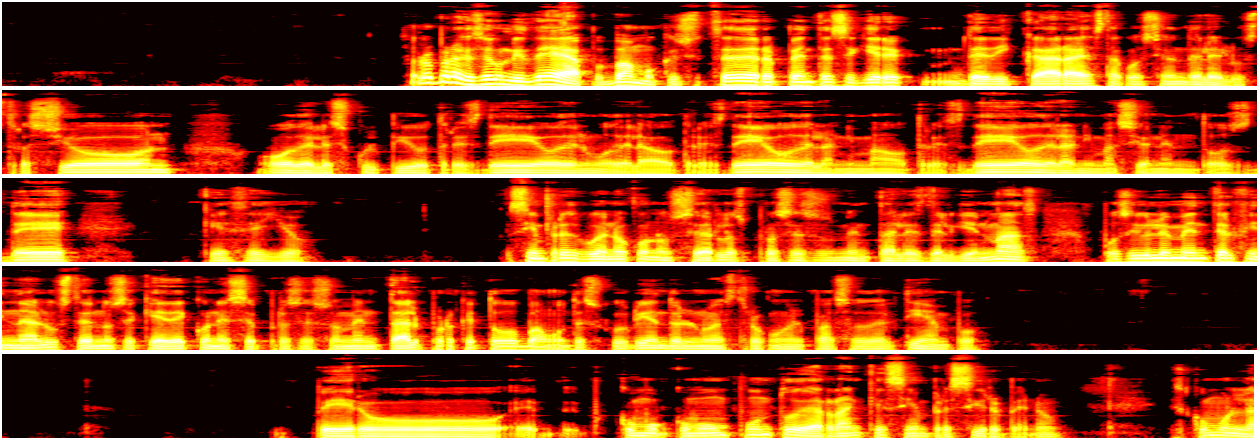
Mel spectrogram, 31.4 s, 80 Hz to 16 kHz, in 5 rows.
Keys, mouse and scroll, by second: 10.1-16.8 drag, 17.0 shift+middle click, 17.7-22.9 shift+drag, 27.6-31.3 drag.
